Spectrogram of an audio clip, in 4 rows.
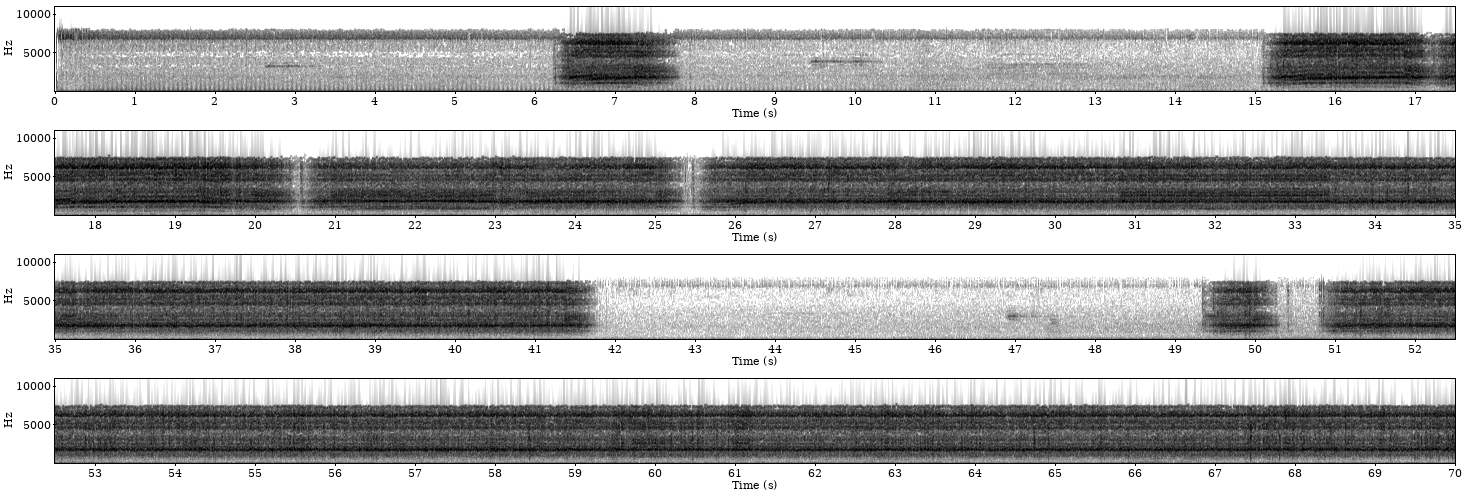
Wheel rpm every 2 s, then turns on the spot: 0, 0, 0, 60, 0, 0, 0, 30, 130, 150, 90, 120, 80, 110, 120, 110, 120, 120, 110, 110, 100, 0, 0, 0, 10, 60, 110, 120, 110, 120, 120, 120, 110, 110, 110.
none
